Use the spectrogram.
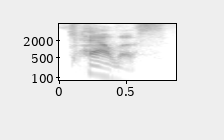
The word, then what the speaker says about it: callous: callous, Oh, not call. Callous. callous. Pronounce Yeah. Yeah. callous. Yeah. Call just the telephone. Yeah. Call. Right. It looks like call because it's spelled Call, but this word is pronounced callous. Callous.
